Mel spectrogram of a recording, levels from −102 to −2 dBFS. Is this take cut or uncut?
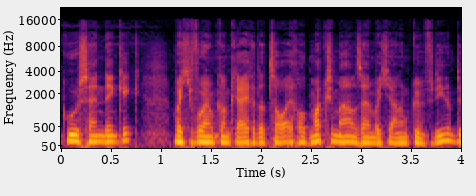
uncut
